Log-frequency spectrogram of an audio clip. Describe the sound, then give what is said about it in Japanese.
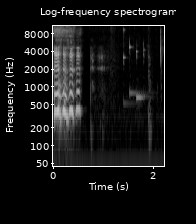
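A LINE app notification plays as a few soft, short electronic blips and a brief rising tone, following a brief hummed vocal sound at the start. Quiet overall. “LINE の音がしてしまった。”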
